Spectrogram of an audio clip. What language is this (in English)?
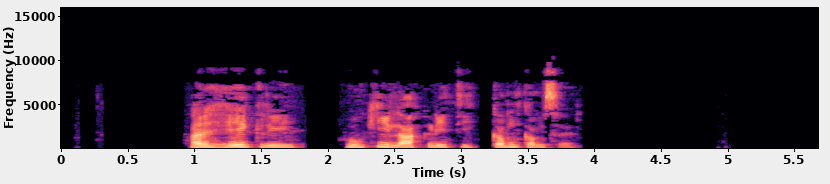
Parkari Koli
